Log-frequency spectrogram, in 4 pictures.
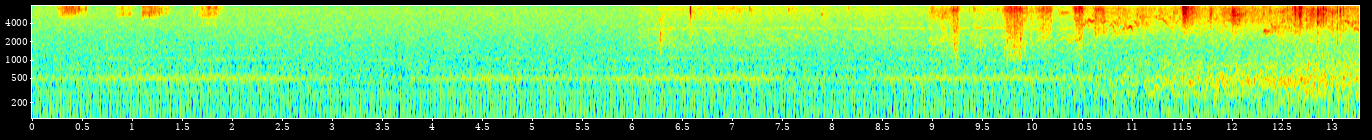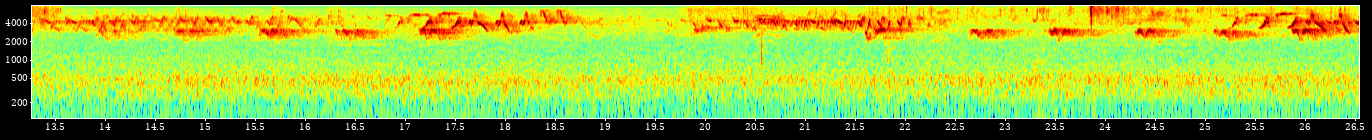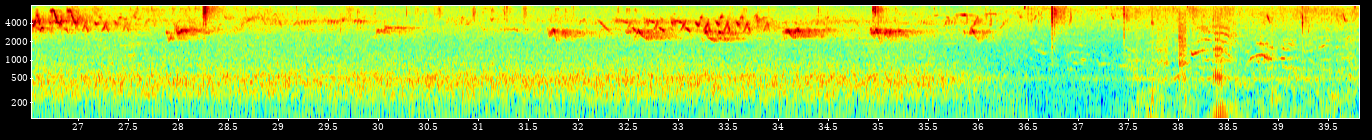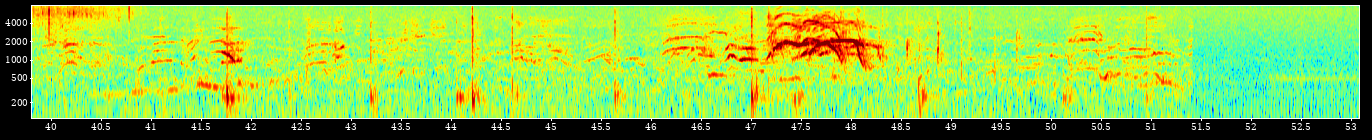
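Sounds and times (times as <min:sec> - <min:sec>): faint outdoor ambience: 0:00.0 - 0:53.0.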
